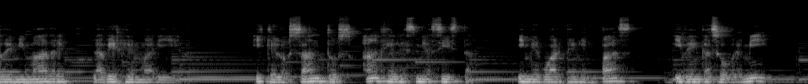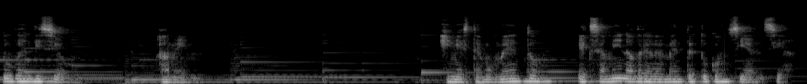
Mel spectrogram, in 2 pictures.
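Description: The audio has a constant buzz from start to end. This is overlap-add ripple. The level swings by about 6 dB at a rate of around 100 Hz. That gives a metallic buzz with extra tones around each note. The sound was split into windowed frames and joined again. The overlapping windows did not add up to a steady gain. So the level rises and dips once per frame, at roughly 100 frames a second. There are also clock drift buffer slips. A click recurs every 2.04 s, from 1.05 s to 15.32 s. That makes about seven clicks in all. The timing is very regular, which points to two devices on separate clocks. The likely cause is a clock mismatch of a couple of hundred parts per million. The buffer between the devices slowly drifts until a small block is dropped or repeated. That fits a jump of around 15 samples at each click.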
